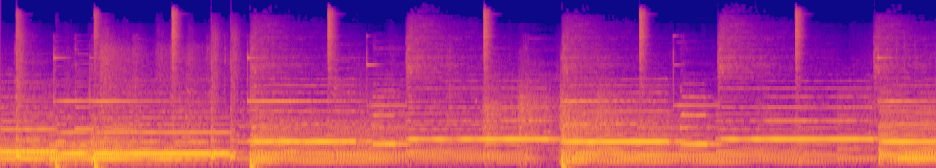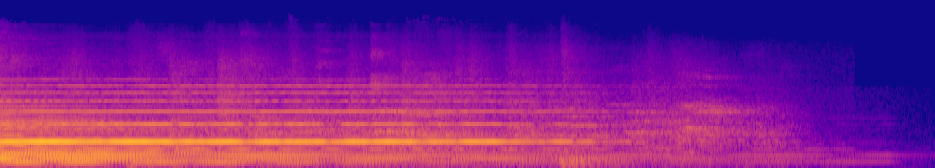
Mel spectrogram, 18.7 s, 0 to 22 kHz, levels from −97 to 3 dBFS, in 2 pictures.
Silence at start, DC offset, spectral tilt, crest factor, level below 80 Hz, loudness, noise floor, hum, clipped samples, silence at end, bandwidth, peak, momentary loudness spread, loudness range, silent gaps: 0 s; under 0.1%; -6.5 dB/octave; 16 dB; -38 dBFS; -19 LUFS; -66 dBFS; none; under 0.1%; 2.15 s; 19 kHz; -2 dBFS; 11 LU; 12 LU; none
